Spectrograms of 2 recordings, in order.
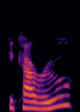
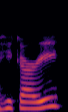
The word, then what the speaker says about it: Hikari: Also, he gets his name wrong because he originally calls him Hikaru instead of Hikari. Hmm. And he's like, "No, that's not my name.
